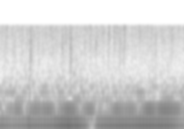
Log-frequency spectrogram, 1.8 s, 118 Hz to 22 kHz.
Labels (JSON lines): {"label": "biophony, midshipman", "recorder": "SoundTrap 500"}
